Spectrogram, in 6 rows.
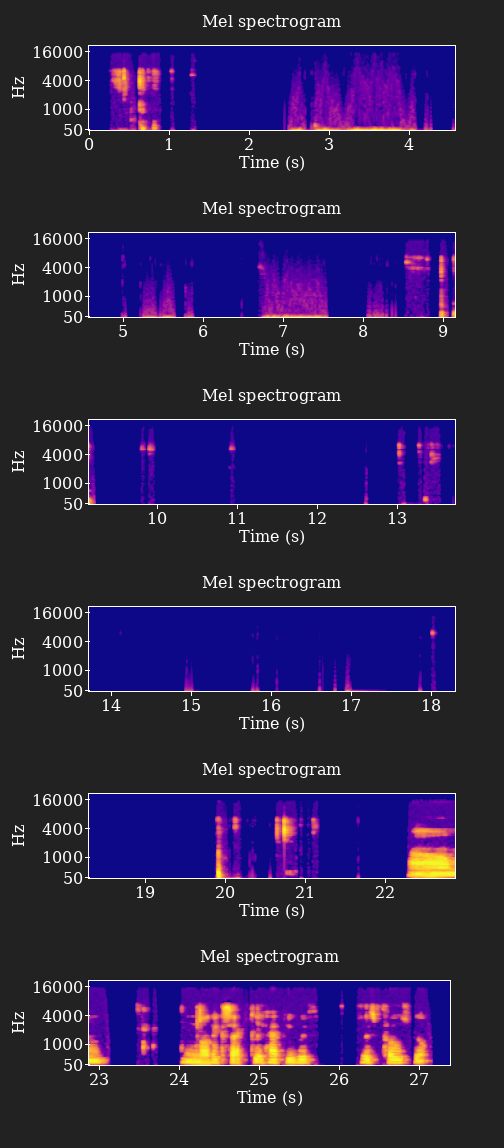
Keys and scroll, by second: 8.9 r.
